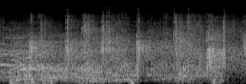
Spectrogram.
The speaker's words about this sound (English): Not going to get a whole lot of hand claps. Why? Because some folks still holding on to stuff and holding on aughts towards other people.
